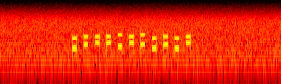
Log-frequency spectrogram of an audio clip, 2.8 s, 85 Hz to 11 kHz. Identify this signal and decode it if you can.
DTMF, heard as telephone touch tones, dialled by machine, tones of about 40 ms, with phone line noise. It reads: 18006091810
